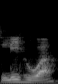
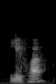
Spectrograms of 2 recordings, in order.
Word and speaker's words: Lihua: I'm pronouncing that right because in English it just reads liwa but the way they're saying it I'm going to say the same thing lia so and given that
